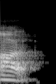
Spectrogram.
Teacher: Hence ஆர் is voiced அல்வலார் அப்ராக்சிமெண்ட்.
